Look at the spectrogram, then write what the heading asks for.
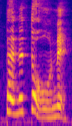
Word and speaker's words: panettone: she's trying it out it's panettone exactly and that's exactly how you're supposed to pronounce it uh this is a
